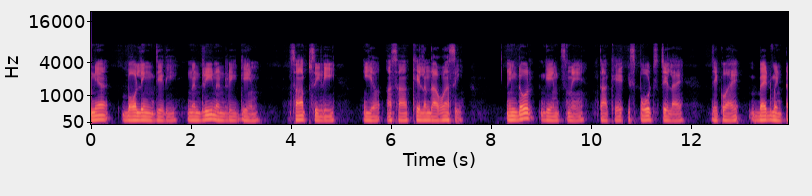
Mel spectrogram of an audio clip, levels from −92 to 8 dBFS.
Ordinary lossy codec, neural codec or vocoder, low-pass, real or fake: none; none; none; real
